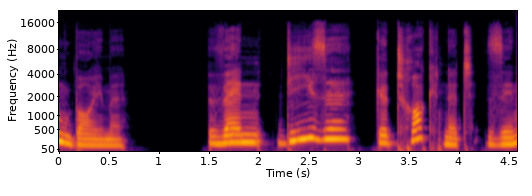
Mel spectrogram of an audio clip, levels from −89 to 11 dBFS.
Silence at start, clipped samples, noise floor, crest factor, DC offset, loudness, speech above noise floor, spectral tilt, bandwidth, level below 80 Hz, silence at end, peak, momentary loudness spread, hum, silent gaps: 0 s; under 0.1%; under -90 dBFS; 14 dB; under 0.1%; -17 LUFS; over 75 dB; -6.5 dB/octave; 16 kHz; -46 dBFS; 0 s; -2 dBFS; 11 LU; none; 1.11-1.43 s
